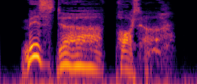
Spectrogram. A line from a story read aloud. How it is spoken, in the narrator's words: he said solemnly with only a slight grin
